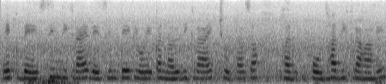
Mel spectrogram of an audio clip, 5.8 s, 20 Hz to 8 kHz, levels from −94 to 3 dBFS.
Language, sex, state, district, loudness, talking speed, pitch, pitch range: Hindi, female, Chhattisgarh, Balrampur, -15 LUFS, 225 wpm, 240 Hz, 230-255 Hz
